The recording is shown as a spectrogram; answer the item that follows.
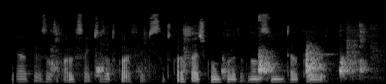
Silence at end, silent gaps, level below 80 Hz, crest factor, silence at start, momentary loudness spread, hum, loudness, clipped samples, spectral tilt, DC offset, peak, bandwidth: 0.05 s; none; -80 dBFS; 22 dB; 0.15 s; 9 LU; none; -32 LUFS; under 0.1%; -3.5 dB/octave; under 0.1%; -10 dBFS; 11.5 kHz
